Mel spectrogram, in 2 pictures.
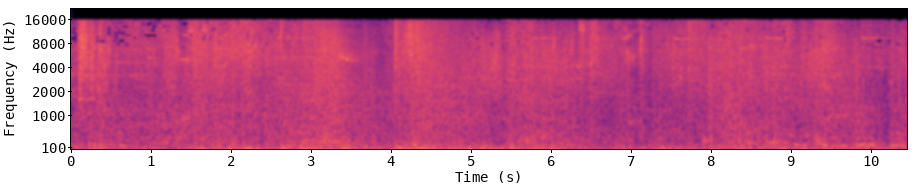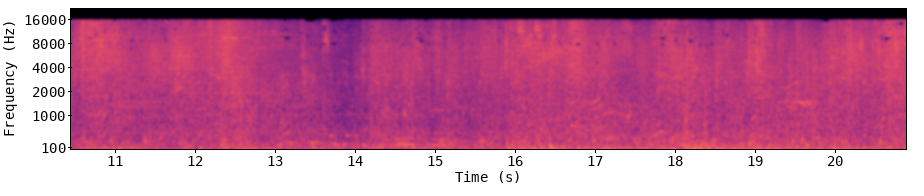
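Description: Structures crumble and explode with heavy blasts.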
